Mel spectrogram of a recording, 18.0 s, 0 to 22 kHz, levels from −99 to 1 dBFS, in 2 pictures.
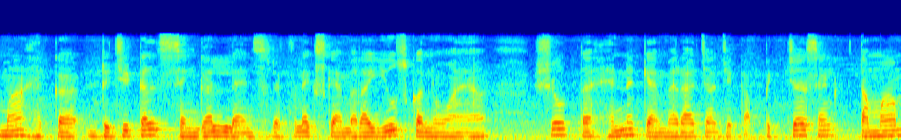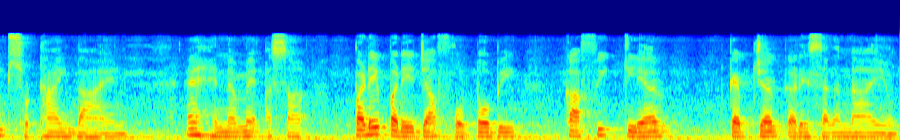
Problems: none marked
